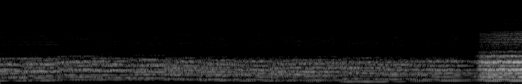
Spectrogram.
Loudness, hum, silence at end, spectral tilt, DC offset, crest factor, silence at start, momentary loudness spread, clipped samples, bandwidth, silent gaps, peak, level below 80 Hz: -42 LUFS; none; 0 s; -6 dB/octave; under 0.1%; 22 dB; 0 s; 9 LU; under 0.1%; 12.5 kHz; none; -18 dBFS; -84 dBFS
